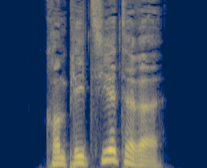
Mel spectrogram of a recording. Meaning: inflection of kompliziert: 1. strong/mixed nominative/accusative feminine singular comparative degree 2. strong nominative/accusative plural comparative degree
- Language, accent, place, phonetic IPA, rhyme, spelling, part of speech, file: German, Germany, Berlin, [kɔmpliˈt͡siːɐ̯təʁə], -iːɐ̯təʁə, kompliziertere, adjective, De-kompliziertere.ogg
